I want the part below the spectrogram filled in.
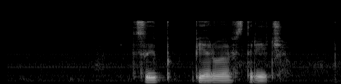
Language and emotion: Russian, neutral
